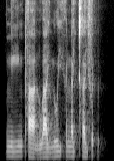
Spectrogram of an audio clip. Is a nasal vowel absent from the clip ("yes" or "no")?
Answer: yes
